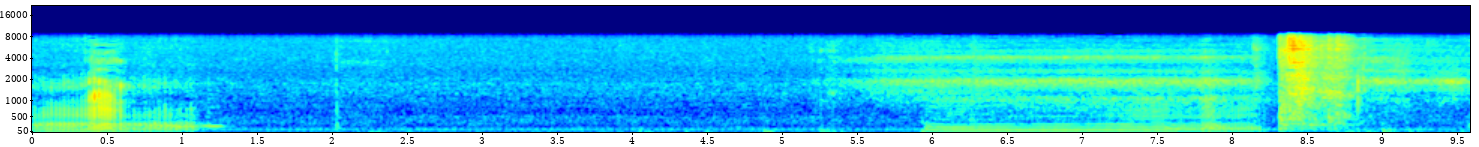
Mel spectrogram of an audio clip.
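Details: Smudge, a pet dog, snoring loudly: a quiet opening breath, a long hush, then a deep droning rasp with layered low tones and a harsh, noisy snort near the end.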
